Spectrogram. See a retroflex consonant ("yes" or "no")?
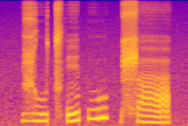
yes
